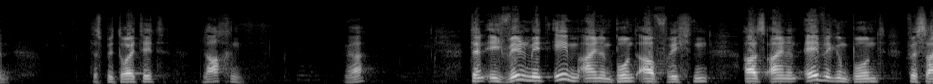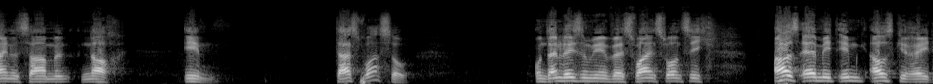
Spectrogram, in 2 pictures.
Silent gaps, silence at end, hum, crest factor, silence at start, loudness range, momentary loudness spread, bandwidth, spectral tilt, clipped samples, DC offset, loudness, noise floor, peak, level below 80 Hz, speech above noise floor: none; 0 s; none; 18 dB; 0 s; 9 LU; 17 LU; 16.5 kHz; -4 dB/octave; under 0.1%; under 0.1%; -20 LUFS; -68 dBFS; -4 dBFS; -56 dBFS; 48 dB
